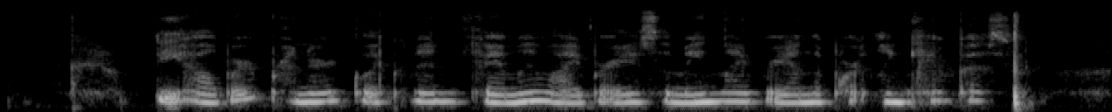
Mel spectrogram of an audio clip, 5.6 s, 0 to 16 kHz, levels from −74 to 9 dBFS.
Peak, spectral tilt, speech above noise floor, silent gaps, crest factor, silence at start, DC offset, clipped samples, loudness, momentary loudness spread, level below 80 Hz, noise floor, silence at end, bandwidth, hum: -6 dBFS; -6 dB/octave; 27 dB; none; 20 dB; 0.35 s; under 0.1%; under 0.1%; -25 LUFS; 8 LU; -60 dBFS; -51 dBFS; 0.4 s; 11 kHz; none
